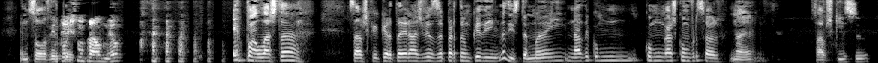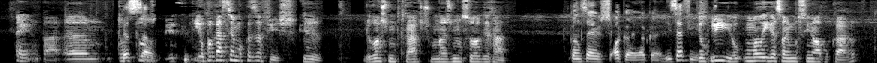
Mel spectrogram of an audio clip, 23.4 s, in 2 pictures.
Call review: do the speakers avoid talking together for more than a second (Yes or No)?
Yes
